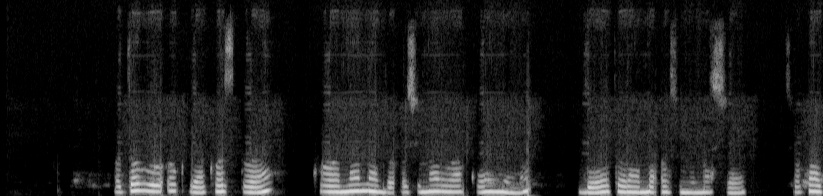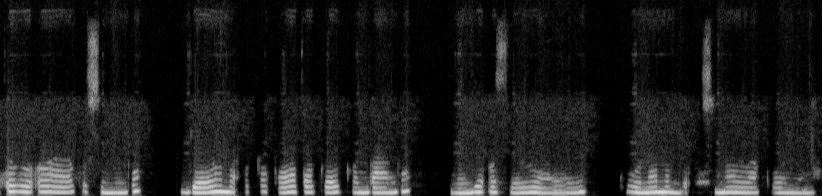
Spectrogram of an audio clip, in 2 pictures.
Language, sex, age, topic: Oshiwambo, female, 18-24, finance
